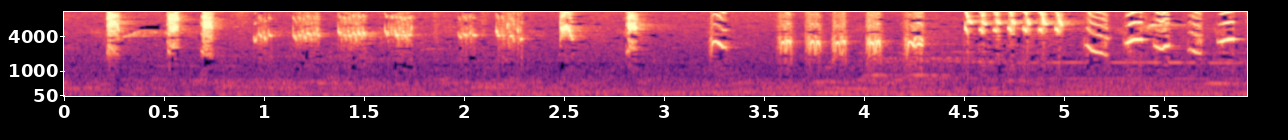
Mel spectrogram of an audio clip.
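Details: Sunbird delivering a full, varied song used to make other birds sing: a run of sharp high chips, then mid-pitched notes and a rapid trilled flourish ending in twisting whistles.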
